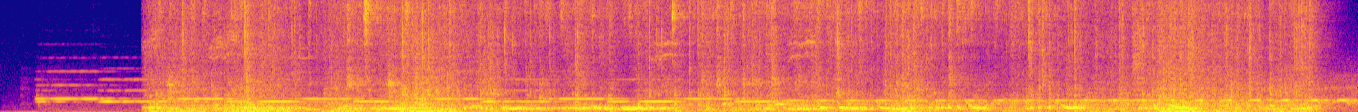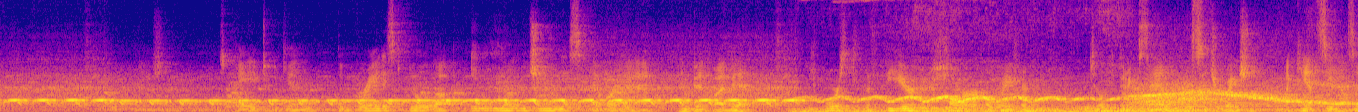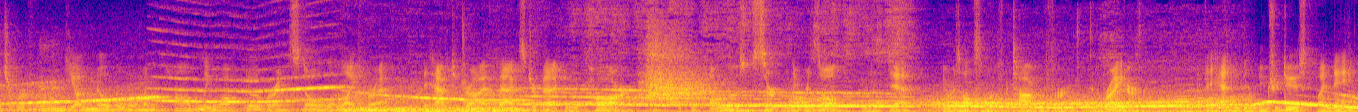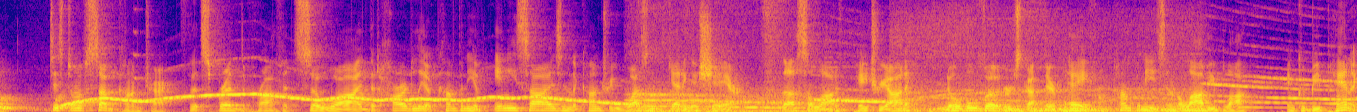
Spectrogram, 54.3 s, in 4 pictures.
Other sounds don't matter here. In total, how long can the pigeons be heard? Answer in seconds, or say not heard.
12 s.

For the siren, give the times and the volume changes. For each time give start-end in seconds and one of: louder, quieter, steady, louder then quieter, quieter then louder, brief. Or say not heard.
0.1-54.2 louder.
